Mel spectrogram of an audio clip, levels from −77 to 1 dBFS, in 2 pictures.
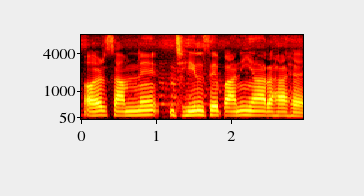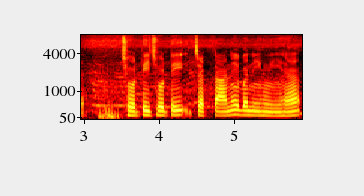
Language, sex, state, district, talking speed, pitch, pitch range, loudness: Hindi, male, Madhya Pradesh, Katni, 130 wpm, 145 Hz, 140-155 Hz, -15 LUFS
